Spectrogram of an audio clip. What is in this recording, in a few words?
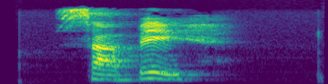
"saber", Portuguese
